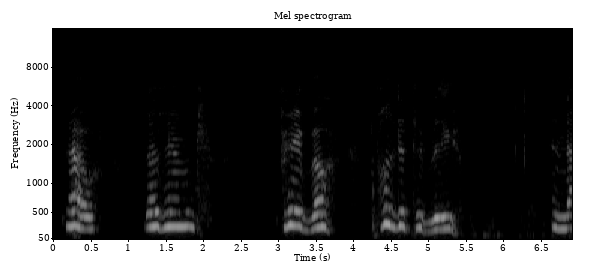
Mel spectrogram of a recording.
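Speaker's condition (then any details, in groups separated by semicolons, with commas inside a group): Cerebral palsy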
